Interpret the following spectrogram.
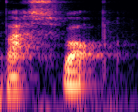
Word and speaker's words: Bastrop: test tunnel and bastrop and that's how you pronounce it bastrop test tunnel these are important kind of learning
